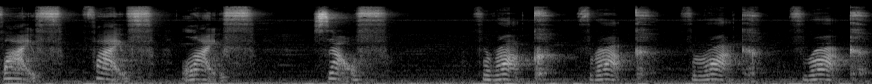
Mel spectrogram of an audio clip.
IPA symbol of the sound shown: f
